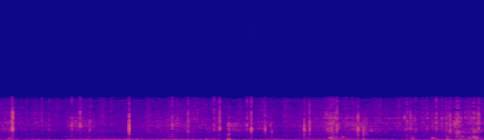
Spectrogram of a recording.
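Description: Underwater sound on a night spearfishing dive: a steady low rumble of water moving around the microphone, with scattered sharp clicks and crackles.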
